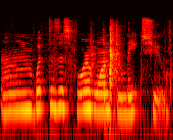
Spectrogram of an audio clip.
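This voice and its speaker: A woman with a congested throat gives a casual tarot reading, unhurried, clearing her throat and pausing on frequent ums. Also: medium pitch, fairly even intonation, lo-fi sound, background noise. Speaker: tarot reader.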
